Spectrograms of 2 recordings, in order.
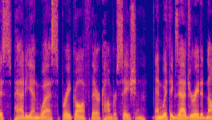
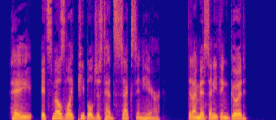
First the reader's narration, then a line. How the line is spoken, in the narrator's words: he says even more loudly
